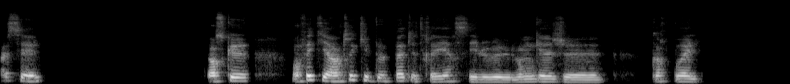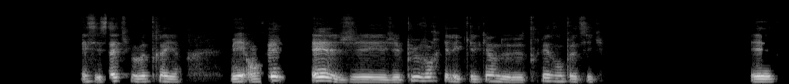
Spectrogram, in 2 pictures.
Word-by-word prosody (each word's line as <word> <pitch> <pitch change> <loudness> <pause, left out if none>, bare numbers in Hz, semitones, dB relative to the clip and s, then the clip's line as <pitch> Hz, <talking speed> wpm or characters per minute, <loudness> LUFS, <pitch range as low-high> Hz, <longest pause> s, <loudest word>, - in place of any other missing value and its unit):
Ah, - - -8
c'est 425 - -1
elle. 405 - +2 1.6
Parce 135 0 +4
qu'en 160 0 0
fait, 205 0 +7
il - - +8
y - - +8
a - - +6
un 135 - +3
truc 205 +7 0
qui 185 -2 -1
peut 145 -3 -5
pas 165 +3 +2
te - - -7
trahir, 135 +1 -2
c'est 120 -4 -2
le 115 -1 +3
langage, 125 +2 0
heu, 110 -1 +1 0.5
corporel. 135 -1 -1 1.7
Et - - -5
c'est 135 - -6
ça 155 - +3
qui 165 - -17
peut - - -4
pas 135 - +2
te 135 - -11
trahir, 125 -2 -1 0.5
mais 410 - +4
en 445 - -3
fait, 370 -2 +4 0.2
elle, 170 -7 +5
j'ai 115 0 -1
j'ai 110 +1 -3
pu 180 - -4
voir 170 -1 -3
qu'elle - - -5
est - - -3
quelqu'un 125 +3 -4
de 110 -3 -2
très 150 +7 -6
empathique. 125 -3 -8 1.5
Et 125 0 +4
135 Hz, 165 wpm, -20 LUFS, 115-155 Hz, 1.7 s, il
